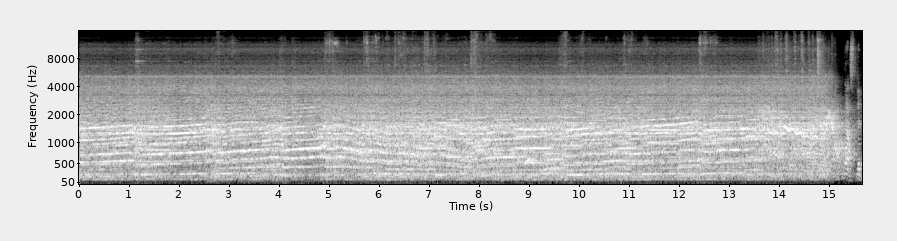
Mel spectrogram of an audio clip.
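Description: An electric guitar with heavy gain imitates a motorbike as a metal whammy bar is held over the D and G strings, producing a continuous, loud revving drone with wavering pitch that swells toward a burnout at the end, with no voices.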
